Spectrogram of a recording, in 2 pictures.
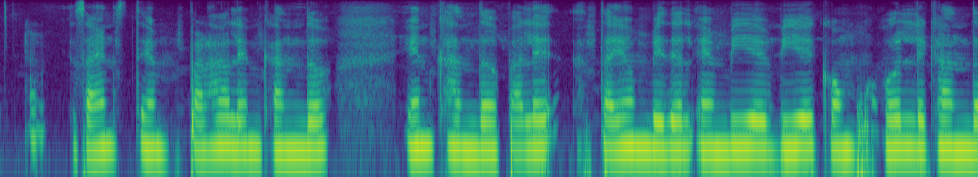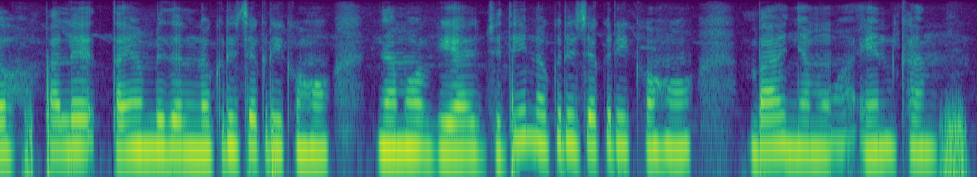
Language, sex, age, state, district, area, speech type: Santali, female, 18-30, Jharkhand, East Singhbhum, rural, spontaneous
